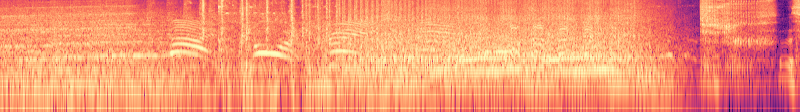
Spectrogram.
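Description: A Volkswagen Beetle engine fires up after fuel is poured straight into its carburettor and runs and revs, while the crew whoop and cheer over it.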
